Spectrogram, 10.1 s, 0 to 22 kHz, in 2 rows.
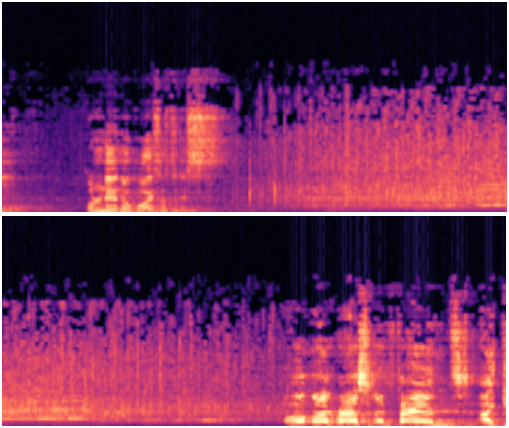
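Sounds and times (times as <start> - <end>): large crowd applauding: 2.3 - 8.8.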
